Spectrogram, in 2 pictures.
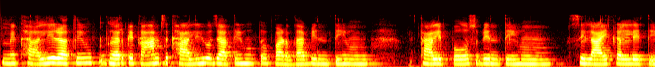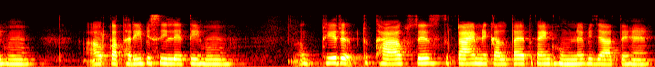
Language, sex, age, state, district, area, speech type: Hindi, female, 45-60, Uttar Pradesh, Prayagraj, rural, spontaneous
